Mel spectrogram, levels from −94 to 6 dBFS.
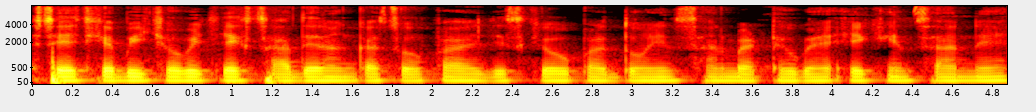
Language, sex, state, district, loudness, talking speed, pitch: Hindi, male, Bihar, Katihar, -20 LUFS, 235 wpm, 95 Hz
